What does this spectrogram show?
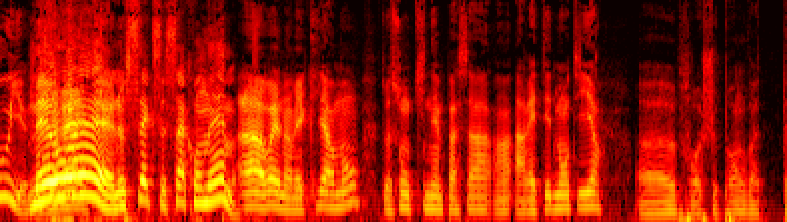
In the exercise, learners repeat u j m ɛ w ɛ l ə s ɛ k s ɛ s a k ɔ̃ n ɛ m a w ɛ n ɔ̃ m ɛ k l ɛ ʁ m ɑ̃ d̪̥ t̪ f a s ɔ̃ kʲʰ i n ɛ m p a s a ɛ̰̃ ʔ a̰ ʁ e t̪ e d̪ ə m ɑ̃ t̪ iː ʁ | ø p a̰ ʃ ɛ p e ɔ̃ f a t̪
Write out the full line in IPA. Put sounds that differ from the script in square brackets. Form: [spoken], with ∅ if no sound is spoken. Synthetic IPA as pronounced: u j m ɛ w ɛ l ə s ɛ k s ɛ s a k ɔ̃ n ɛ m a w ɛ n ɔ̃ m ɛ k l ɛ ʁ m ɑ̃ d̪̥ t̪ f a s ɔ̃ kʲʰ i n ɛ m p a s a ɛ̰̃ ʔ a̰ ʁ e t̪ e d̪ ə m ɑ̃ t̪ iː ʁ | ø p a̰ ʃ ɛ p [a] ɔ̃ [v] a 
